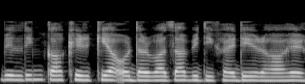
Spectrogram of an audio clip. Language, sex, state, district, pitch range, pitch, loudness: Hindi, female, Arunachal Pradesh, Papum Pare, 190-205 Hz, 195 Hz, -15 LUFS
